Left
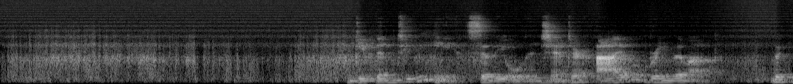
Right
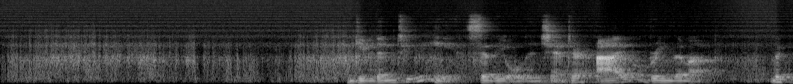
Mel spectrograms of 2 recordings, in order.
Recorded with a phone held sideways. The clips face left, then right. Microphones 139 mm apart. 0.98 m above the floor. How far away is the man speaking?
About 1.9 m.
